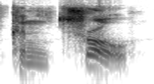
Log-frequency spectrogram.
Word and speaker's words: control: So perhaps everyone, so control is not control and it's on the second syllable that is on the stress. So it's control.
